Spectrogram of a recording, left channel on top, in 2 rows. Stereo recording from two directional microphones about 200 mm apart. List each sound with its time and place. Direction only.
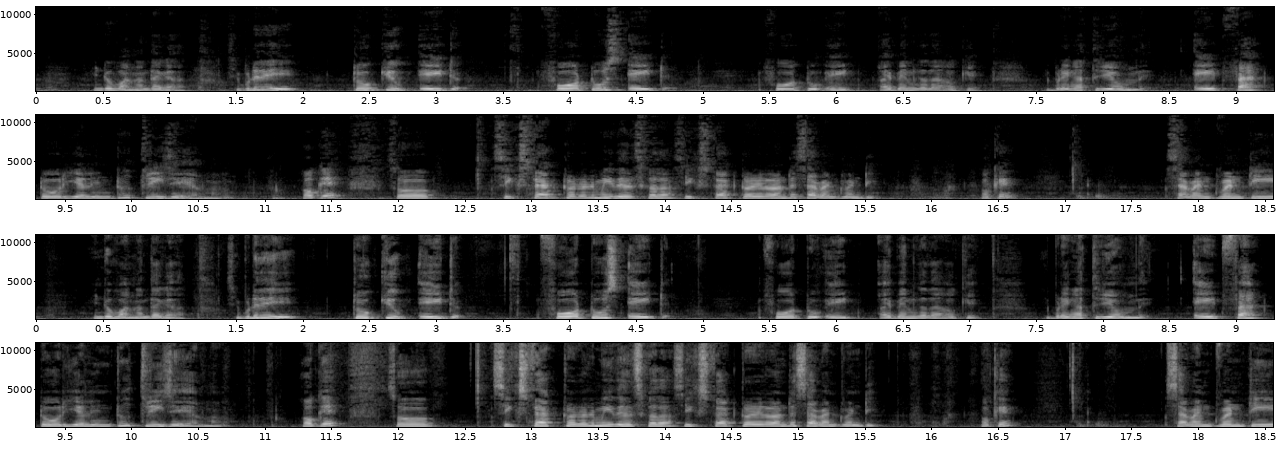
0.4 s speech: 45° right (ahead or behind)
17.8 s speech: 45° right (ahead or behind)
